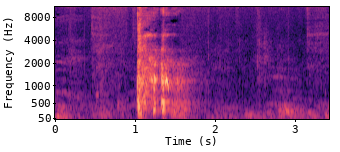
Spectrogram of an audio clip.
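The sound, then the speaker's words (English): A speaker gives a couple of sharp coughs in quick succession, loud against an otherwise quiet background with faint noise before and after. “I'm going to have to cough.”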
